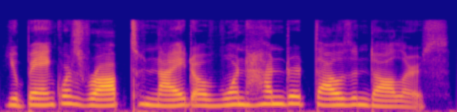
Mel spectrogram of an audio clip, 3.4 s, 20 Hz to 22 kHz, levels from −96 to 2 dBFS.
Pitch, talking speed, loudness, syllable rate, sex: 195 Hz, 190 wpm, -19 LUFS, 4.8 syllables/s, female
